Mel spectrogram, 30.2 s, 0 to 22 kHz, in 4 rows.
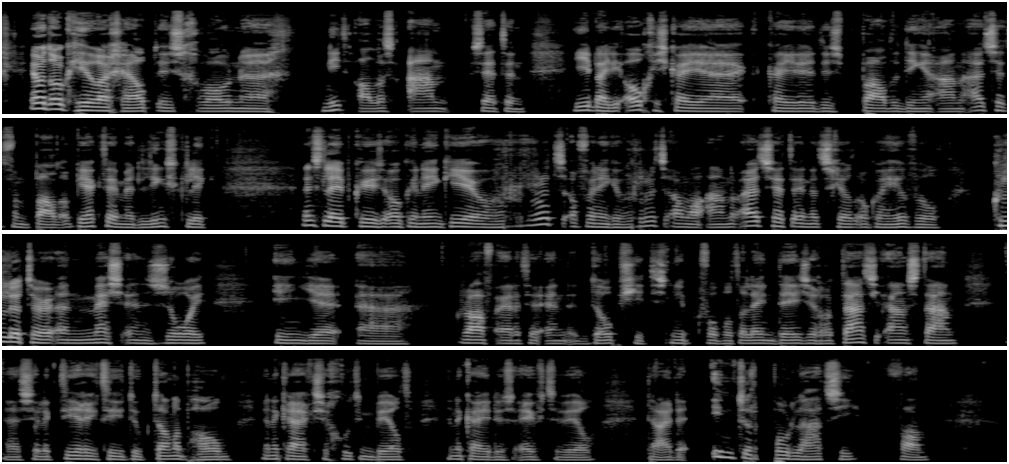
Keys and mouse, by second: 4.8 click, 5.8 click, 6.4 click, 7.1 click, 13.2 click, 14.0 click, 16.7 click, 19.9 click, 20.4 click, 21.9 click, 23.3 Home, 24.9 click, 25.7 g, 27.3 right click, 29.0 shift+middle click, 29.8 shift+click.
